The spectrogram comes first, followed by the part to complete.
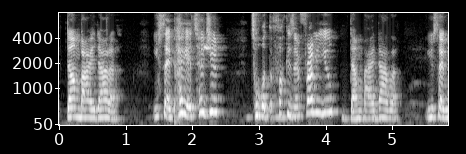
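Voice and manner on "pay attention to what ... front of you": high, loud mock scolding; quoted demand. Reader mimics the viewer scolding, high and loud. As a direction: bark it out high like a command.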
